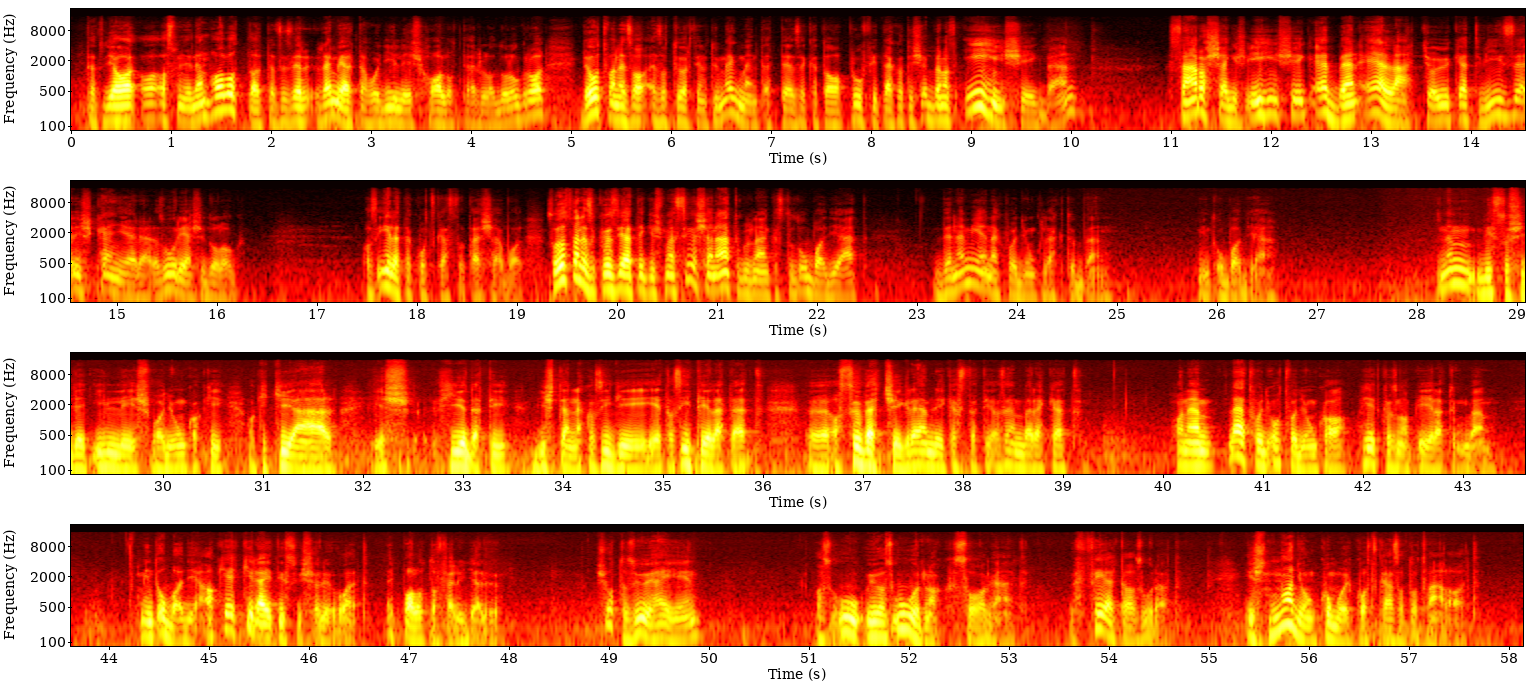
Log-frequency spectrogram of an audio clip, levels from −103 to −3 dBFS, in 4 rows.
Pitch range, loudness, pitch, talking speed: 100-130 Hz, -24 LUFS, 115 Hz, 130 wpm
